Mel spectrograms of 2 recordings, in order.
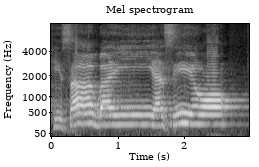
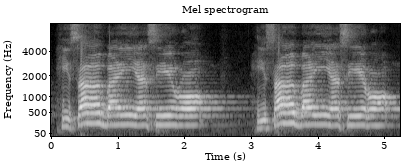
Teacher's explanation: Adapun qiraah dari hamzah tanpa idgham. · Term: al-idgham an-naqis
